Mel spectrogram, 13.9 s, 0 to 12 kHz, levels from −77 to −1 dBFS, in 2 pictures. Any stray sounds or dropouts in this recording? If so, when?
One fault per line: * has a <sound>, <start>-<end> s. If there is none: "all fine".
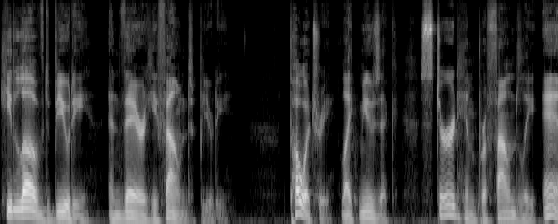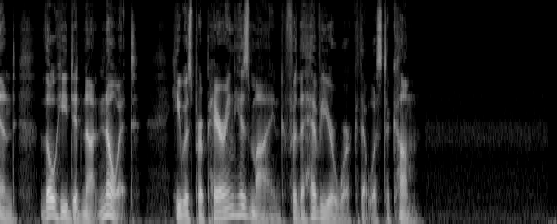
all fine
